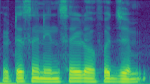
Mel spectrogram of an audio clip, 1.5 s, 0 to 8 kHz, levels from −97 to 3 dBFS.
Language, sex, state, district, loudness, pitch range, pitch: English, male, Karnataka, Bangalore, -13 LUFS, 105-115 Hz, 110 Hz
